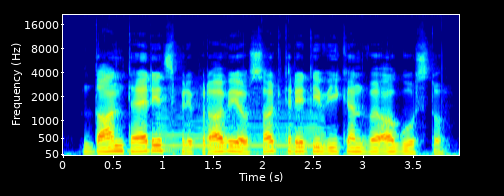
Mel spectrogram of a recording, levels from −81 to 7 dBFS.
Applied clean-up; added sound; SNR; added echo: none; Wind instrument, woodwind instrument; 16 dB; none.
